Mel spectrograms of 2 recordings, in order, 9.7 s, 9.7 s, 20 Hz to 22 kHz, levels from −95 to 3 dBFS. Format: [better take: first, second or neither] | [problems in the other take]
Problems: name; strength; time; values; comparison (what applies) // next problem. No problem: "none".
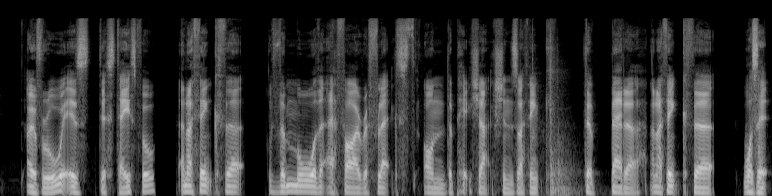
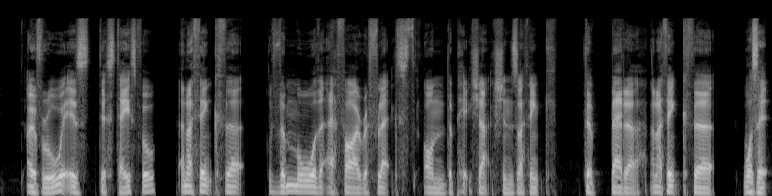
second | door banging; faint; at 6.5 s; peak 15 dB below the speech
